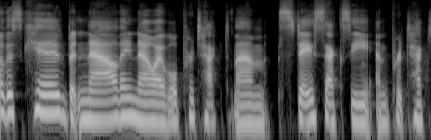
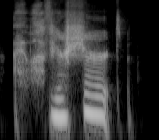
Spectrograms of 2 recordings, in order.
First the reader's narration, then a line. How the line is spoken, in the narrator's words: whispered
